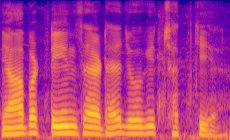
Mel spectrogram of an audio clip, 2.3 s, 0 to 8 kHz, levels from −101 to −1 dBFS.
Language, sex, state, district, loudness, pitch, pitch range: Hindi, male, Uttar Pradesh, Shamli, -16 LUFS, 145 Hz, 135-150 Hz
